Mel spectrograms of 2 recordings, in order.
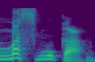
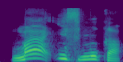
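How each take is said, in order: First: The two words run together without a break. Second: The two words are said separately, with a break. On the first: The speaker calls it right. "yang benar adalah mas muka. Jadi di, digabungkan bacanya" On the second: The speaker calls it wrong. "cara baca yang gak benar adalah ma ismuka"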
